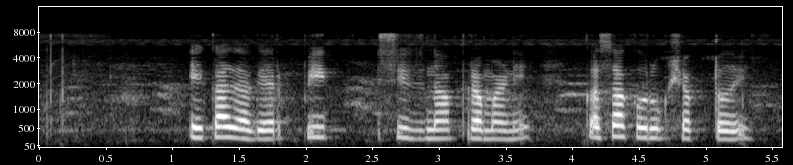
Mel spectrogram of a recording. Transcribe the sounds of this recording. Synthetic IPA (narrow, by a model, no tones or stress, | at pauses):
ekad͡zaɡjaɾpiːk̚sid͡znapɾəmaɽ̃e | kəsakəɾũkɕəkt̪oj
